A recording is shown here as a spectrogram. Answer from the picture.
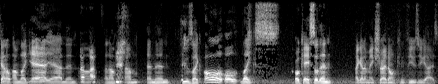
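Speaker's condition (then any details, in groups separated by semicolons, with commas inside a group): Stuttering; much struggle at certain times, still hard talking with boss sometimes; described as calm way to stutter; stutters openly, stronger than usual lately, exhausting; repeated sounds, repeated words, prolonged sounds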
